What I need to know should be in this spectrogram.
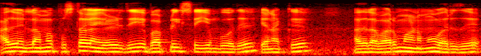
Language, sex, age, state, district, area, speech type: Tamil, female, 60+, Tamil Nadu, Cuddalore, urban, spontaneous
